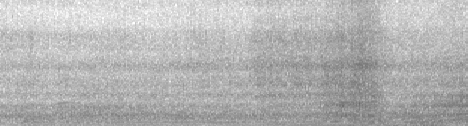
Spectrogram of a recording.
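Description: A motorcycle engine idles with a steady low hum.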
